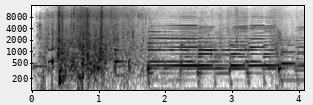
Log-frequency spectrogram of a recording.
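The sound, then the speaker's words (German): Water splashes and sloshes loudly for a second or two as a person jumps into a lake, then steady tonal, music-like sounds take over. The water is soft, clean and not cold. “Und jetzt reinspringen”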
